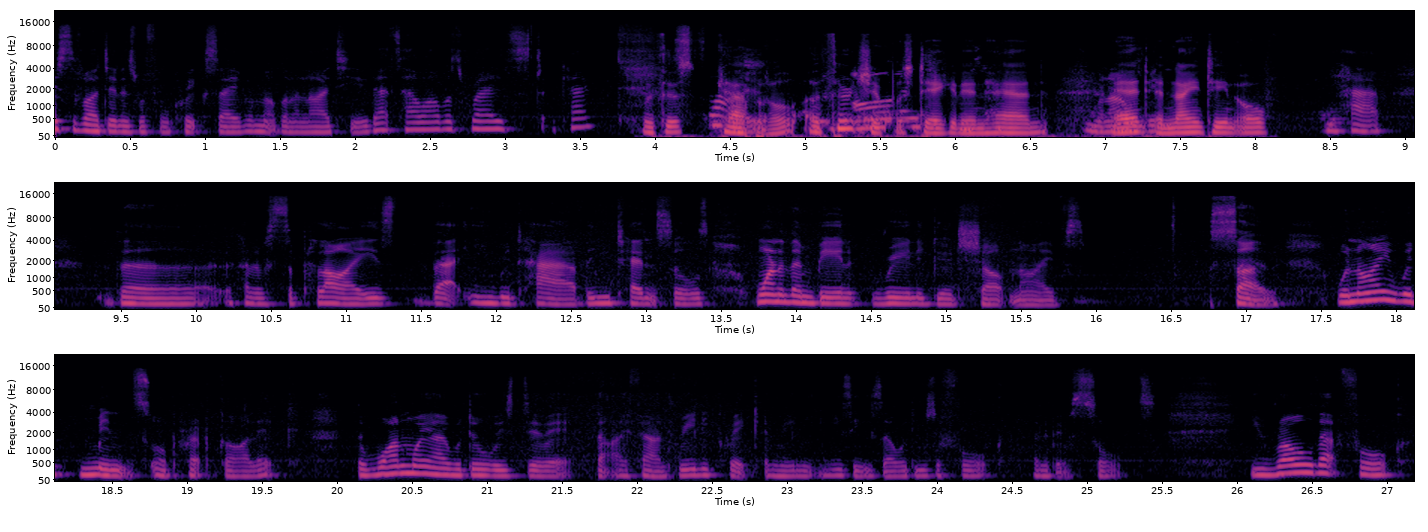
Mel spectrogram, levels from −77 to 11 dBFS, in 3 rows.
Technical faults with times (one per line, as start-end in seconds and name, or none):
4.23-4.54 speech suppressed in double talk
4.58-4.70 echo leak
5.00-6.94 speech suppressed in double talk
5.53-5.57 echo leak
7.40-8.49 speech suppressed in double talk
8.54-8.62 echo leak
